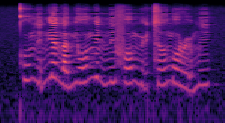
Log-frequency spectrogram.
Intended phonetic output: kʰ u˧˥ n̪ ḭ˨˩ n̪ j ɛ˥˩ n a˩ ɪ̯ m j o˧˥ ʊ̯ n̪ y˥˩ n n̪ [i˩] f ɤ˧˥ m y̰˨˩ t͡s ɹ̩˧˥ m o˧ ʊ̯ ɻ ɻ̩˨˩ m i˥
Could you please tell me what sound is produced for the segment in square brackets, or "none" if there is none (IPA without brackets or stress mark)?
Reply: i˧˥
